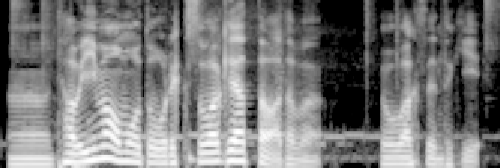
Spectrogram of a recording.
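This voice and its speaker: A man's voice: medium pitch, big pitch swings, quick pace. A young man, a pro gamer, telling rambling, self-mocking childhood stories in casual chat while he plays a game. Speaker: pro gamer and video creator. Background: faint game music.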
